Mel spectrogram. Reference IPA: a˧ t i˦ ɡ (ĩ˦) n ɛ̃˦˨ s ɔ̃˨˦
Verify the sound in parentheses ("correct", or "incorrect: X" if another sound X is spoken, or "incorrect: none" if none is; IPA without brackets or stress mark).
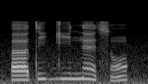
incorrect: i˦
